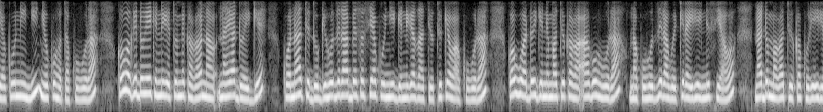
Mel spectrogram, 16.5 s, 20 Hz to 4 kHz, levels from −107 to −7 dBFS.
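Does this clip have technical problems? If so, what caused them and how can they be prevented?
No, nothing in this speech recording stood out as a technical problem on listening, so there is no fault to trace to a cause or to prevent.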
